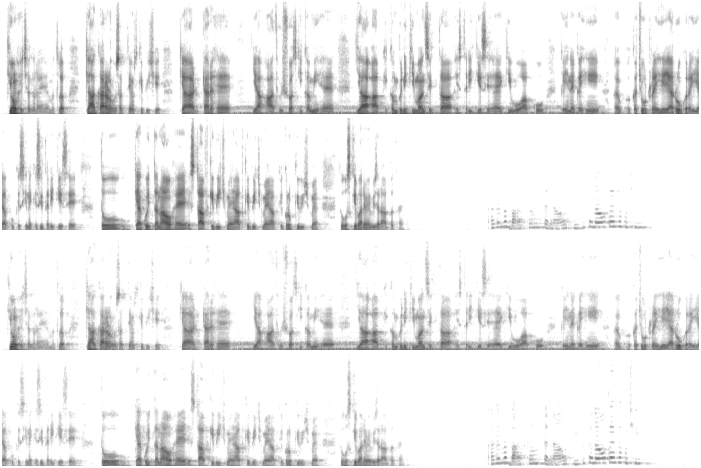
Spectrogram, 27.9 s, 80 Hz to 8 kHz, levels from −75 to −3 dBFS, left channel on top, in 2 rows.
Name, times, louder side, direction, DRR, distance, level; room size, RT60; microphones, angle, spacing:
voice 1, 0.1-4.7 5.0-22.0, left 5 dB, 60° left, 0.4 m, -32 dB
sound 1, 4.6-12.0, left 1 dB, 40° left, 5.5 m, -42 dB
voice 2, 23.7-26.7, right 2 dB, 60° right, 1.5 m, -48 dB
18.0 x 15.0 x 3.3 m
head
